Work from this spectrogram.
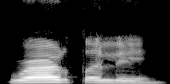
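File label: "wairtii" ergative, Archi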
